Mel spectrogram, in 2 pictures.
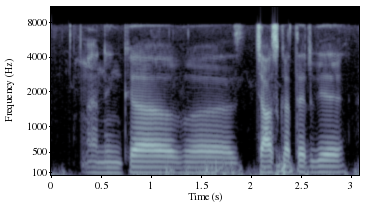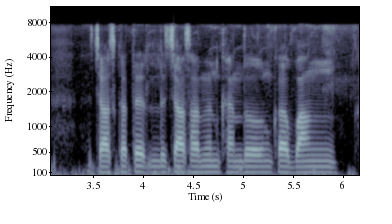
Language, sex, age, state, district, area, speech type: Santali, male, 30-45, West Bengal, Purulia, rural, spontaneous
